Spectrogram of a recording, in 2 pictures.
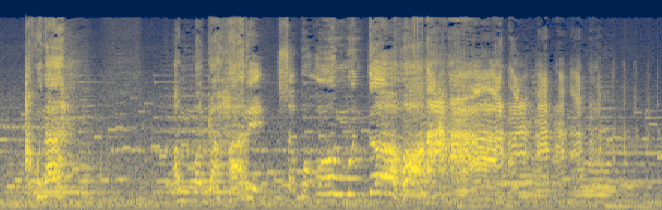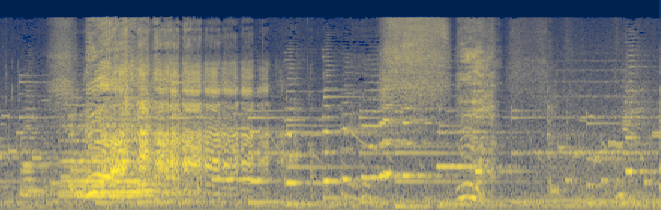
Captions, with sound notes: I will be the one who will rule the whole world! [laughing] [Alex grunts]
